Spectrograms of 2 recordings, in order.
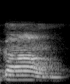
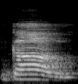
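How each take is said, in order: First: The vowel is said through the nose. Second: The vowel is said without nasal sound. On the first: "उसमें नाक से आवाज आ रही है ना थोड़ी" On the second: "इसका उच्चारण कैसे होगा?"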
